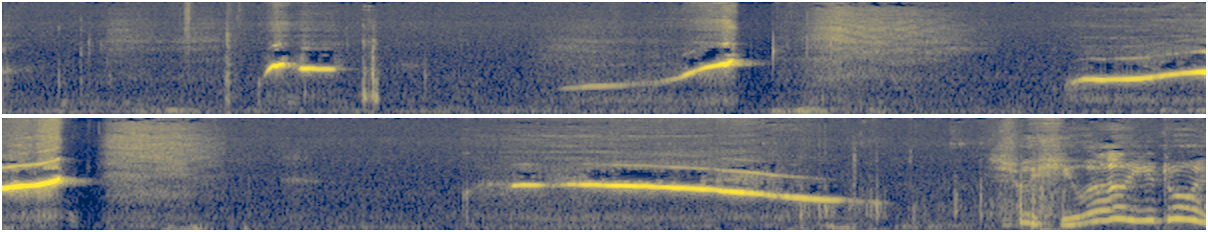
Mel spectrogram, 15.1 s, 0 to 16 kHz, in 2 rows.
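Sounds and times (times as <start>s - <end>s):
person whistling rising notes: 3.5s - 4.7s, 6.7s - 8.0s, 10.7s - 13.0s.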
